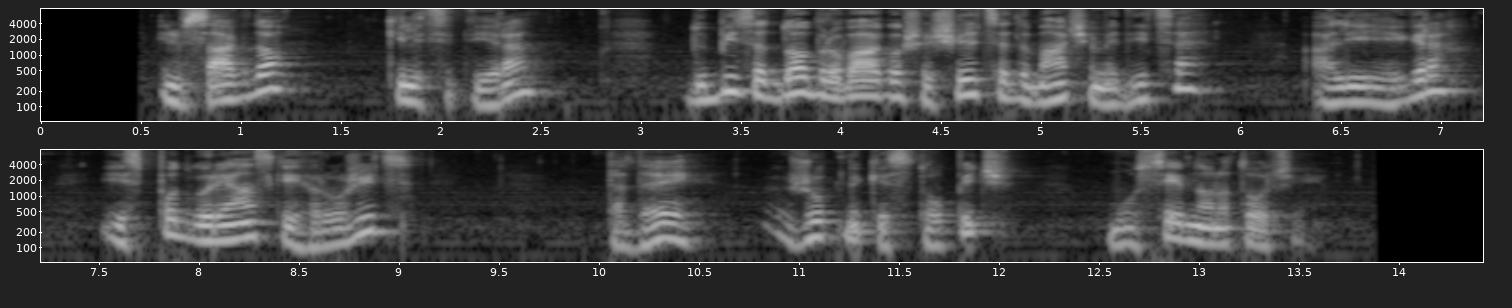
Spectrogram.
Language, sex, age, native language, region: Slovenian, male, 50-59, Slovenian, Savinja region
